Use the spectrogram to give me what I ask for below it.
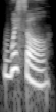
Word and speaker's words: whistle: you hear k no whistle whistle do you hear h no architect architect do you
